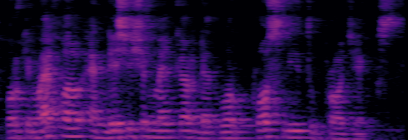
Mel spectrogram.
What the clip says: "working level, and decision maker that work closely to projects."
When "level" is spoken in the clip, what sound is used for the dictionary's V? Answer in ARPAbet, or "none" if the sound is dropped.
F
